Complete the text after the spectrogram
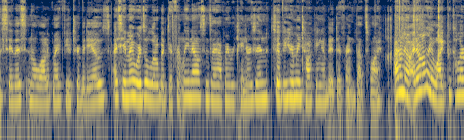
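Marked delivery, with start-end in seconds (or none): none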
